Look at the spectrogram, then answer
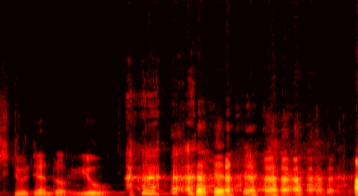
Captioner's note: laughter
